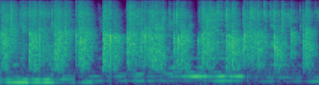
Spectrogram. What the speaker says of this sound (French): Je veux que tu acclames le Seigneur.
